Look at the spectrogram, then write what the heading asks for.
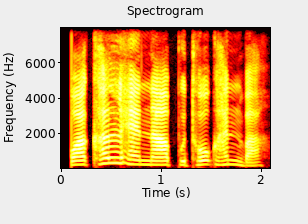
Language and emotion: Manipuri, neutral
